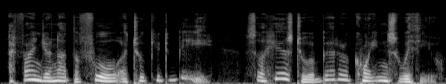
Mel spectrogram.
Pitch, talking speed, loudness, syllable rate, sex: 165 Hz, 255 wpm, -17 LUFS, 6.4 syllables/s, male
